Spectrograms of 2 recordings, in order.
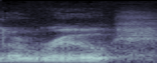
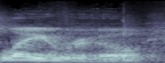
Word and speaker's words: LaRue: The correct pronunciation is probably LaRue, but if you're from LaRue, it's LaRue, and it's in the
